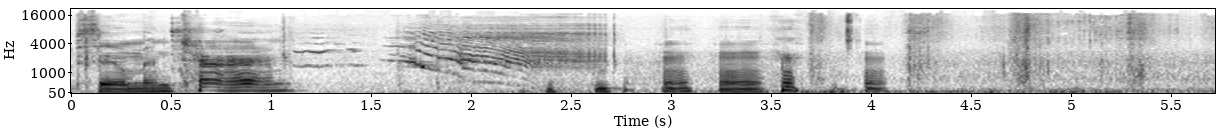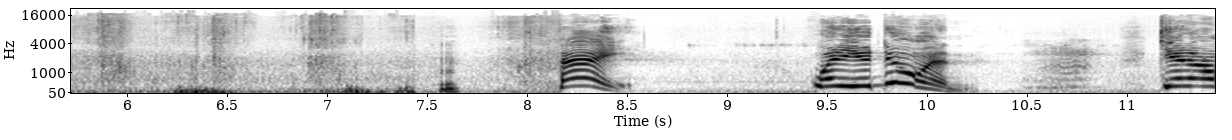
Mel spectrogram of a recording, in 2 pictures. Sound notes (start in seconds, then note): 1.0 door hinge creaking; 3.2 humming; 4.6 leaves crunching; 10.4 grunting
